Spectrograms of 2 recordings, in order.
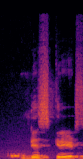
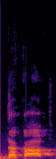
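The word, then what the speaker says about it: Descartes: है, उनका नाम था रेन डिस्क्रीट्स, नहीं दकार्त पढ़ते हैं इसको, इसका प्रोनाउंसिएशन क्या है, दकार्त, रेन दकार्त, ठीक है, मैथमेटिशियन थे।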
